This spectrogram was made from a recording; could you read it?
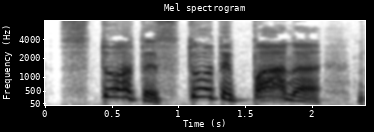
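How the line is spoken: Roared. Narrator (Russian): взревел Акимка

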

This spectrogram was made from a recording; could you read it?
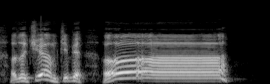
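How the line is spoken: Screaming in pain. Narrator (Russian): Он заорал, как не знаю кто, когда я прищемил ему пальцы дверью

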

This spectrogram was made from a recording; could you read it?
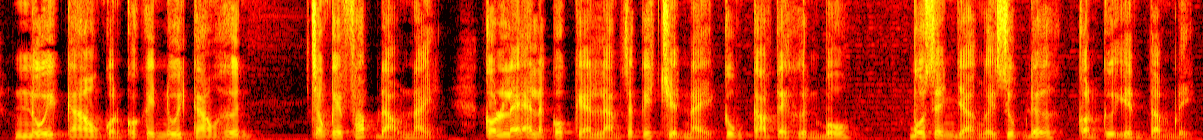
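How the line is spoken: Sighing. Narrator (Vietnamese): Ông Âu liền thở dài

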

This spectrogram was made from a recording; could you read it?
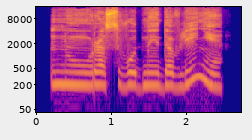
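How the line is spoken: Drawling. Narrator (Russian): протянул он

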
